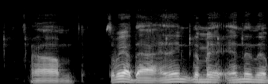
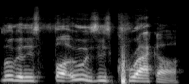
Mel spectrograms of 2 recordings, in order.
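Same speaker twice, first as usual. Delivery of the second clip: high, loud mock taunt; fighter taunting; 10 semitones higher, 6 dB louder than usual. Fighter mocking rival at press conference, high loud taunt. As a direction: sneer it like a cocky fighter.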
